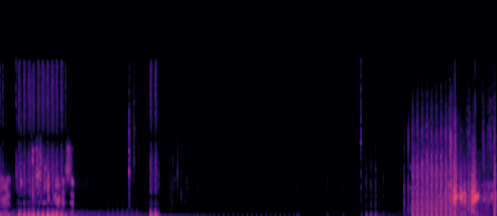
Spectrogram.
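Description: Close bursts of automatic gunfire rattle at the start, then single sharp shots sound, a quiet gap follows, and another long loud burst of fire comes near the end, in a team shooting game with voices on radio.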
